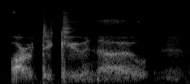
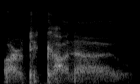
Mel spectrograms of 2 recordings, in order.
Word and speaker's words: Articuno: comments for this one i pronounced articuno as artecano at some point also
